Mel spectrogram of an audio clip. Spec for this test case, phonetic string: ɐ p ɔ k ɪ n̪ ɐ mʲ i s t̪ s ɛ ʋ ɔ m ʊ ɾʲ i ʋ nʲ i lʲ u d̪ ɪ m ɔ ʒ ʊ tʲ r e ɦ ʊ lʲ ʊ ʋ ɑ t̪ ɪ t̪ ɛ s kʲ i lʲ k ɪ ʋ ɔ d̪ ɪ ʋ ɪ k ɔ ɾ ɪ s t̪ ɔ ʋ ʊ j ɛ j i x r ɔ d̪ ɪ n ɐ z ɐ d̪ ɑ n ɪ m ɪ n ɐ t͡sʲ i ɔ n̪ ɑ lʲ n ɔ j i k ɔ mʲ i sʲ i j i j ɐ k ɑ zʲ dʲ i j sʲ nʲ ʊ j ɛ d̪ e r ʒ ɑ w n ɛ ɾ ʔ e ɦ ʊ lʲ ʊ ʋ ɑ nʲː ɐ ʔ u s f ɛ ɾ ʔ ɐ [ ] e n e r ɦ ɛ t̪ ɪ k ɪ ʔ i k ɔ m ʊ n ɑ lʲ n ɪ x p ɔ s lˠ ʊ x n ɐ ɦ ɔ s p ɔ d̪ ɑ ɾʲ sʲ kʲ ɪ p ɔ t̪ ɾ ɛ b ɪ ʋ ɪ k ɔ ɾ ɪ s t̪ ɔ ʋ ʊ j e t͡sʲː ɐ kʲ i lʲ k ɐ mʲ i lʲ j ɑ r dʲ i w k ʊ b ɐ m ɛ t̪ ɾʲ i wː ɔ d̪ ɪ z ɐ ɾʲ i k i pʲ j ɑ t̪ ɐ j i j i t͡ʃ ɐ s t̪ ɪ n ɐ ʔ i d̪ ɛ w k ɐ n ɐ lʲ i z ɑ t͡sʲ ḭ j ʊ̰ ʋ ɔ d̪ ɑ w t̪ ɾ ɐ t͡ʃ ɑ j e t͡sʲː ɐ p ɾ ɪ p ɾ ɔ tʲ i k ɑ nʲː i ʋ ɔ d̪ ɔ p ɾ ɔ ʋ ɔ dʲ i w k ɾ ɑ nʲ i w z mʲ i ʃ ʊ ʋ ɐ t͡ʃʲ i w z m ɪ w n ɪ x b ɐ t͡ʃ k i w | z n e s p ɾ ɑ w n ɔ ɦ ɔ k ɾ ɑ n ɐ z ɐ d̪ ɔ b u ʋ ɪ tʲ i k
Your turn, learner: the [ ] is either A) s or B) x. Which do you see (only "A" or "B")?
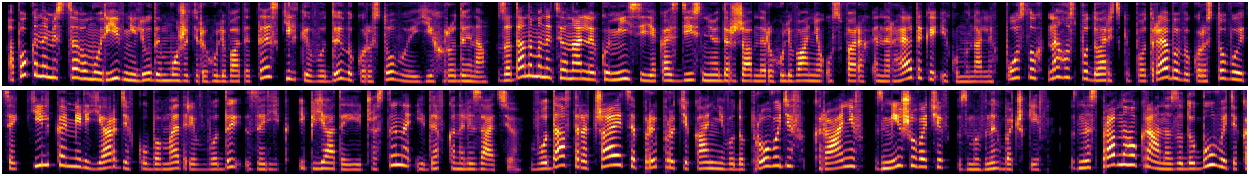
B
